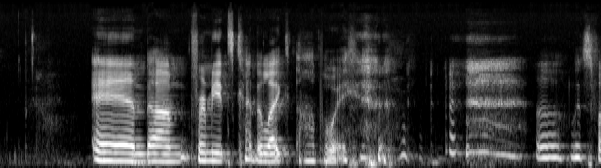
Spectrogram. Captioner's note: laughs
